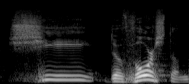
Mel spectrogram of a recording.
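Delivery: slow, drawn-out mock objection; slowly voiced skeptic insisting she divorced them; skeptic's objection. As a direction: lean on divorced like a doubting listener. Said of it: "And you go, "Yeah, but Josh".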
